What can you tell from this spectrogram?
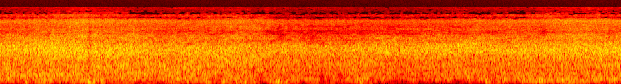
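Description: Wind buffeting the microphone in irregular gusts over a steady rushing noise.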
